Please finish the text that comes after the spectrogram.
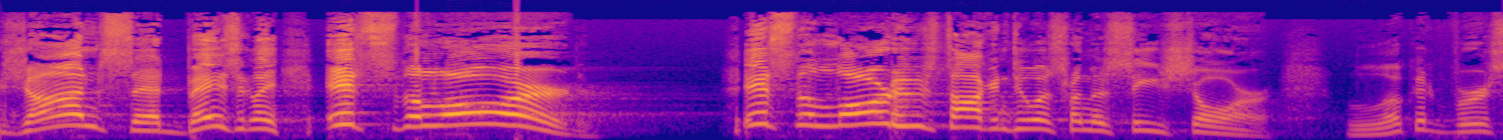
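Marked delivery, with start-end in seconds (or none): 1.6-6.4 excited recognition. Retold or imitated. John recognizing Jesus.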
